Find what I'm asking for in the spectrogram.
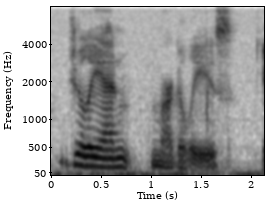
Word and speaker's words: Julianne Margulies: Or should I say Julianne Margulies? – Yes.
